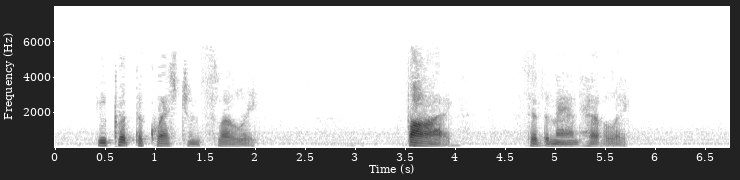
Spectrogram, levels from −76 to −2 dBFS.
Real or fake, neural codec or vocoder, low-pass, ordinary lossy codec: real; none; 7.2 kHz; MP3, 24 kbps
